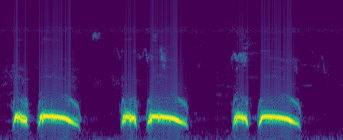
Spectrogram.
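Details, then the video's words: Spotted dove used to lure wild doves for trapping, Ninh Thuận, in a regular series. Three paired phrases, each a brief low note and then a smooth, falling coo, about one second apart, loud and clear. "Tekukur Pikat"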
